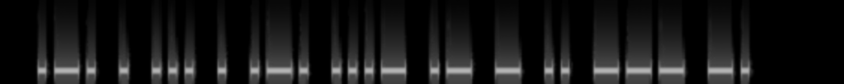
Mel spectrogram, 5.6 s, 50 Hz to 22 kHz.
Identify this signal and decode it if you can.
Morse code, heard as a keyed tone, about 22 wpm, 700 Hz. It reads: RESERVATION
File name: practice / 22wpm / Eleven Letter Words - 22wpm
